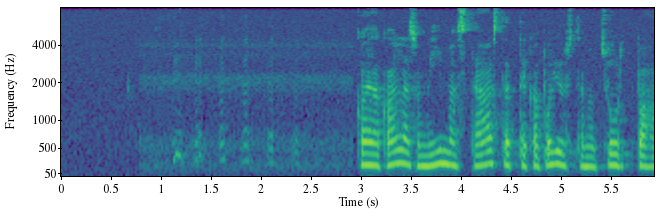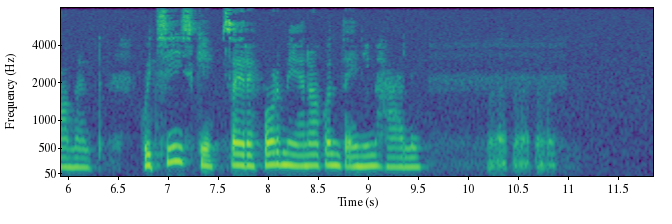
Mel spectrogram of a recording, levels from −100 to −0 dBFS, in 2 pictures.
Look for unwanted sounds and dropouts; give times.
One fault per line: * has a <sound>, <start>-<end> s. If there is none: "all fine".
* has a laugh, 0.9-2.5 s
* has a laugh, 10.2-10.9 s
